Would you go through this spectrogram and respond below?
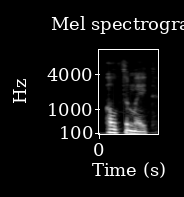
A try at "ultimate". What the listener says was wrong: Okay, now the ATE at the end is going to be an it sound. Instead of eight, ultimate.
